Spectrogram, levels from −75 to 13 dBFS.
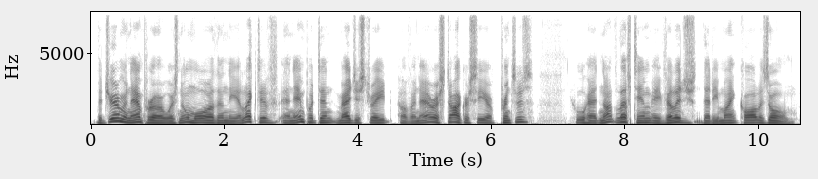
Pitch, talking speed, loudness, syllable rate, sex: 140 Hz, 170 wpm, -17 LUFS, 5.0 syllables/s, male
